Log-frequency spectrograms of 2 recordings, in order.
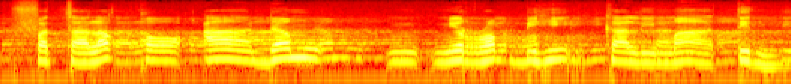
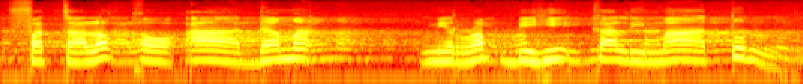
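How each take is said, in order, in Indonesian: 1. Adam berakhir dengan u, kalimat berakhir dengan in. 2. Adam berakhir dengan a, kalimat berakhir dengan un. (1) "di situ Adamu" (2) "membacanya fatalaqqa Adama mir rabbih kalimatun"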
